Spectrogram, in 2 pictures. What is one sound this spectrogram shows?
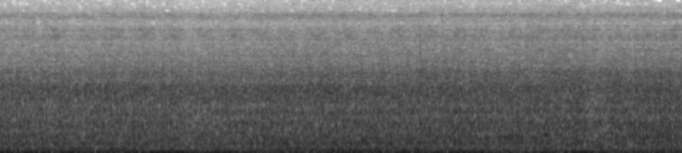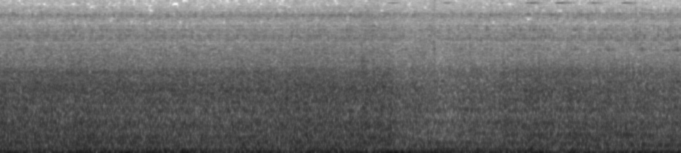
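Wind rushes steadily past a moving rider.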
